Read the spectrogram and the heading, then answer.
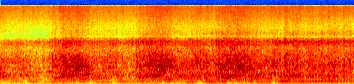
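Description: Fuel dragster engines revving at Half Moon Bay Drag Strip: a loud, continuous, rough mechanical roar that swells slightly in waves, with no voices.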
